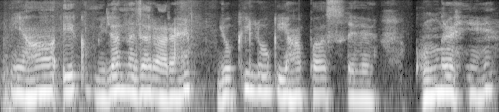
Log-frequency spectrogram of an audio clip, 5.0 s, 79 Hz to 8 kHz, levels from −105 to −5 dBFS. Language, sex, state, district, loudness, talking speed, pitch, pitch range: Hindi, male, Madhya Pradesh, Katni, -17 LUFS, 180 wpm, 165 Hz, 150-175 Hz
